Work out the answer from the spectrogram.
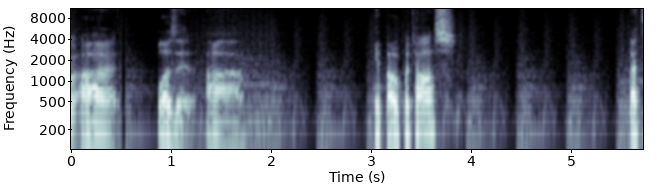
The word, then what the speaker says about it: Hippopotas: That's a Papatas. Its correct pronunciation is Hippo uh what is it? Uh Hippopotas.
